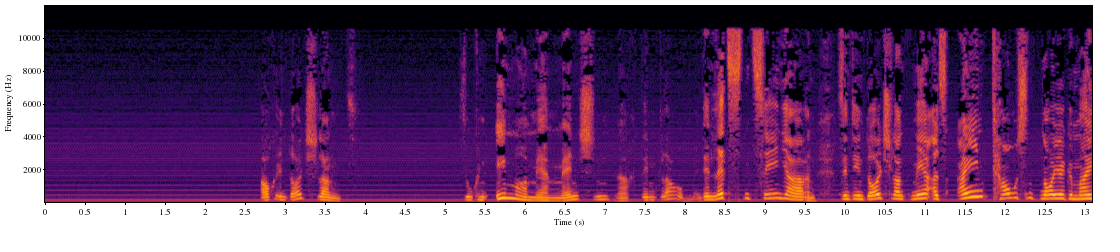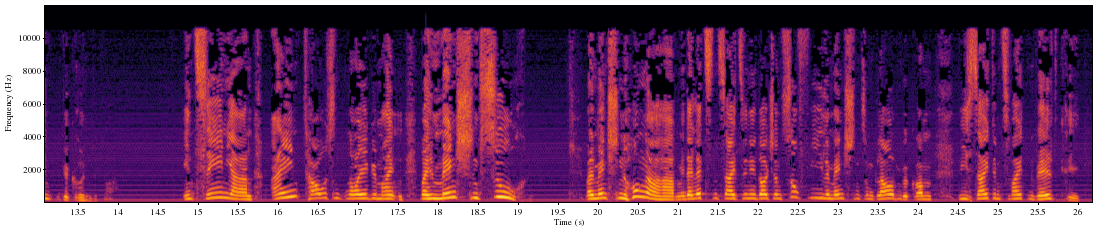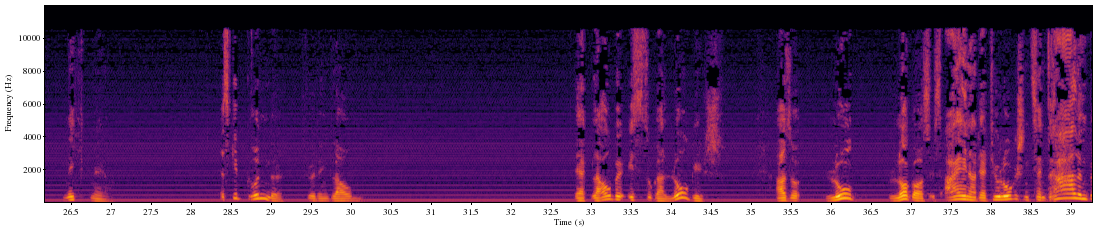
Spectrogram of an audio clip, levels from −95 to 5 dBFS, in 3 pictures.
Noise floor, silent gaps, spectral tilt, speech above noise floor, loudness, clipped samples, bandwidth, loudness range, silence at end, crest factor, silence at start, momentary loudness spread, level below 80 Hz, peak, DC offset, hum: -50 dBFS; none; -4.5 dB/octave; 33 dB; -18 LUFS; under 0.1%; 11 kHz; 13 LU; 0 s; 20 dB; 2.7 s; 15 LU; -60 dBFS; 0 dBFS; under 0.1%; none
